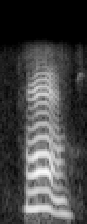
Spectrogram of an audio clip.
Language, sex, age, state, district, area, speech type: Santali, female, 30-45, West Bengal, Malda, rural, conversation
